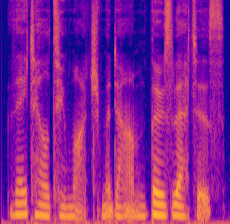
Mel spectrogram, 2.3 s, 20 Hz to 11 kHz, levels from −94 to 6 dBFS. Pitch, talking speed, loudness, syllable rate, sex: 145 Hz, 180 wpm, -18 LUFS, 5.2 syllables/s, female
